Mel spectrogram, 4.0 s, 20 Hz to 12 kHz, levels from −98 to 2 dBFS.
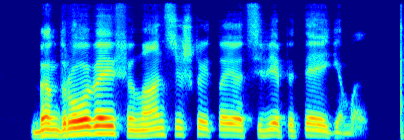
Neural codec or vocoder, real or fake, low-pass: autoencoder, 48 kHz, 32 numbers a frame, DAC-VAE, trained on Japanese speech; fake; 10.8 kHz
